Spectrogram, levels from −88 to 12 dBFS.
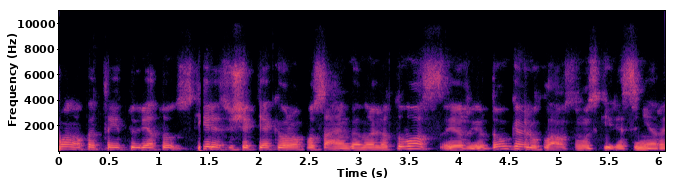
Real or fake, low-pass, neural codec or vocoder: real; 9.9 kHz; none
